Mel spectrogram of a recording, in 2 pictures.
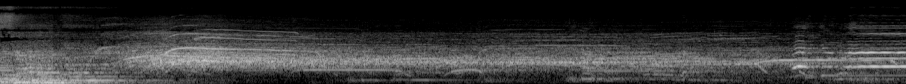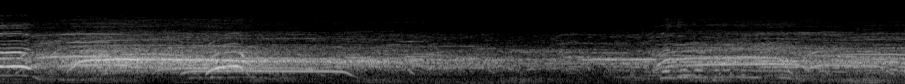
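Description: Concert crowd of fans screaming and cheering in a live venue, with many overlapping high whoops and shrieks. The music stops just as it begins, and the cheering swells and fades in waves.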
